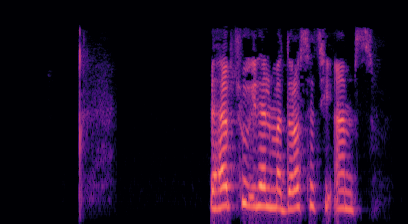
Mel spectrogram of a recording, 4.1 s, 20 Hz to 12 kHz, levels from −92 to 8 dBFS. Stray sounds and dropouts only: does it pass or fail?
pass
